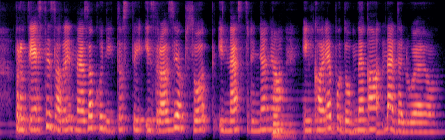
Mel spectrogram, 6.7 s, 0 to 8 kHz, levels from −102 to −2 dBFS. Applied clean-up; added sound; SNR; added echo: neural mask model DeepFilterNet 3.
